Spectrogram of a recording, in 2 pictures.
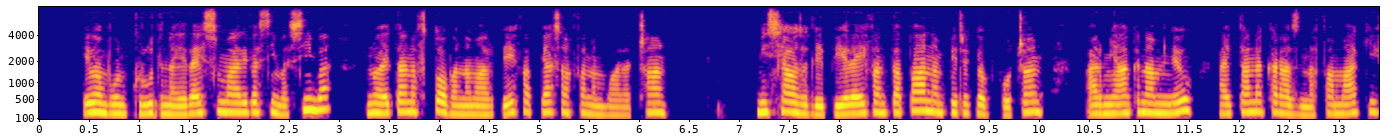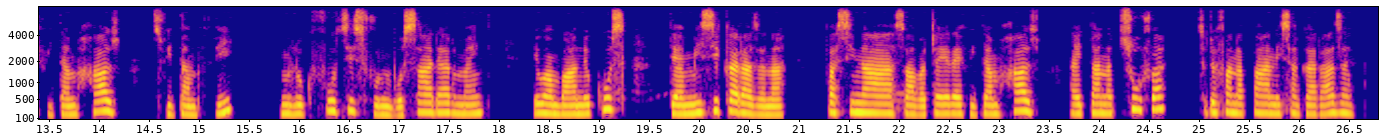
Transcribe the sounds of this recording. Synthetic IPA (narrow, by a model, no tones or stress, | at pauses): ewambuniɡuɾud̪inaiɾajsimaɾefəsimbəsimbə | nuait̪anəfi̥t̪ovanamaɾibefapjasənifanambuaɾaʈ͡ʂanu̥ | misiazuleb̥eɾaefəmit̪apanəmipeʈ͡ʂakabiv̥oʈ͡ʂanu̥ | aɾimiaŋkinaminew | ait̪anəkaɾazanəfamakiv̥it̪amihazu̥ | t͡si̥v̥it̪amiv̥i | miluku̥fut͡siziv̥ulumbosaɾaɾimajnt̪i̥ | ewambanewkusə̥ | d̪̥iəmisikaɾazanə | fasinəz̥avaʈ͡ʂəiɾajvit̪amihazu̥ | ait̪anət͡sufə | t͡siɾewfanapanisaŋkaɾazanə̥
